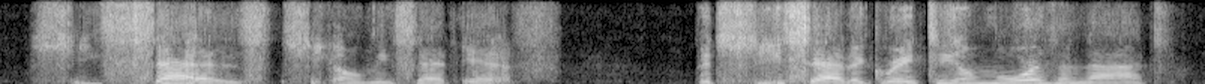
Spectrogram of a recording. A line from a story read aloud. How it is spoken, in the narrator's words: the White Queen moaned, wringing her hands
